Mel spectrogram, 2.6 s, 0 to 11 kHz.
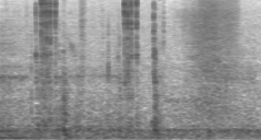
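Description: A wrench ratchets on the nut of a rear stabilizer link bolt on a 1998 Corvette, giving a few quick, close clicking bursts followed by softer mechanical scraping.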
